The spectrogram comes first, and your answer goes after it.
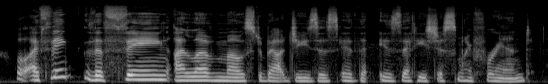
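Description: The speaker has an American accent and talks at a fairly slow pace. There are hardly any pauses, and the pitch varies in an ordinary way. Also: woman, fairly low pitch for a woman. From Oklahoma, Muskogee and Midwest City. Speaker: women's ministry speaker, former pastor. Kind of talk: casual interview with teaching. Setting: studio.

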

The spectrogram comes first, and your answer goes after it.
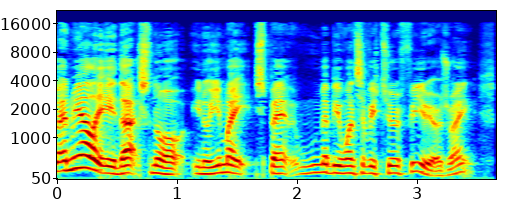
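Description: Over a very clean recording with a silent background, a man with a Scottish accent talks at a very fast pace with lively intonation. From Scotland. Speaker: podcast host. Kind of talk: casual interview chat.

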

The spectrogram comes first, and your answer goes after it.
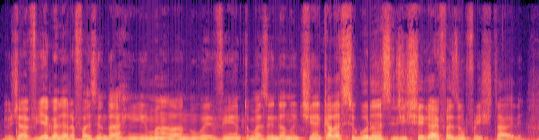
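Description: Very fast, nearly pause-free speech from a man at a medium pitch, with fairly even intonation. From Brazil, Macaé (Rio de Janeiro state). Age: 20s. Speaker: rapper. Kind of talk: casual chat.

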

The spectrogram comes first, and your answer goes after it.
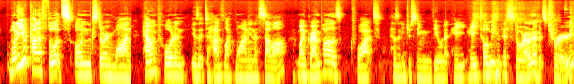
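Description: A man with an Australian accent speaks at a moderate pace in a fairly high voice, his tone bright and sharp, with ordinary pitch variation. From Melbourne, Australia. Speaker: podcast co-host. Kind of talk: interview. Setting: wine cellar.

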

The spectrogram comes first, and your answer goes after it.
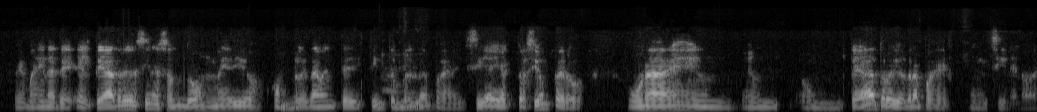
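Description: At a moderate pace, a man with a fairly low pitch talks with ordinary pitch variation and big swings in loudness. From Puerto Rico, Bayamón. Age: 40s. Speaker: actor. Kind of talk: interview.

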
